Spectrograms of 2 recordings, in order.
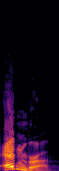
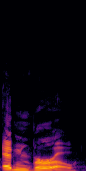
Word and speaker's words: Edinburgh: so have I it's Edinburgh just like they say it in Scotland or Edinburgh like we would pronounce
